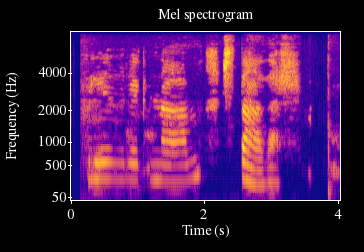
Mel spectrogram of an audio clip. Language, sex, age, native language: Icelandic, female, 6, Icelandic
